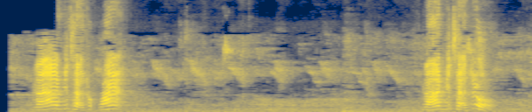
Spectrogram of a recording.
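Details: A common hill myna talking, mimicking human speech, in two quick bursts of speech-like, harmonic syllables about four seconds apart, with a few soft background chirps in between.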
